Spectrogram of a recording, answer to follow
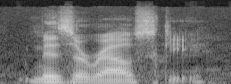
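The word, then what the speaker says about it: Misiorowski: into the camera and tell them the proper pronunciation for your last name. Mizorowski.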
